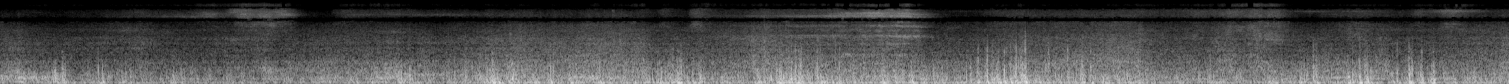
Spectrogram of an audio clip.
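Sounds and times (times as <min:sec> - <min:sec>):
train wheels clacking on rails: 0:00.0 - 0:15.0
faint high wheel squeal: 0:07.8 - 0:09.4.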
